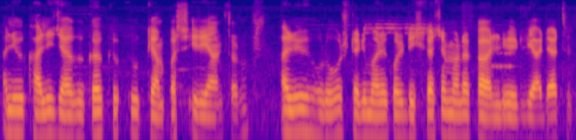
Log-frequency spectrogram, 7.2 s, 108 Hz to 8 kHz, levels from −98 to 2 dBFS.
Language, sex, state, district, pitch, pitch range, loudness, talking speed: Kannada, male, Karnataka, Belgaum, 120 Hz, 115-130 Hz, -28 LUFS, 110 wpm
